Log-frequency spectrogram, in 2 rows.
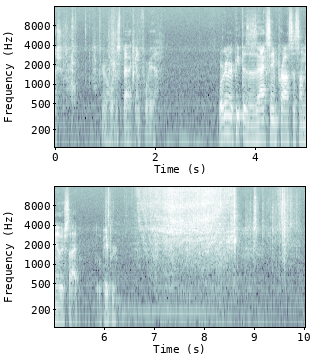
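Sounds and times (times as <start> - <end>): paper peeling tearing rasp: 6.6 - 9.8.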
